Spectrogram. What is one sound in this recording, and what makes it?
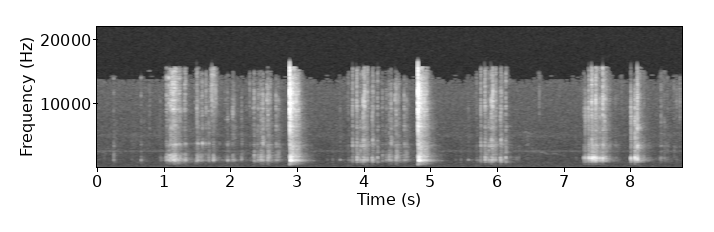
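Small candies rattle and drop into a palm.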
